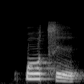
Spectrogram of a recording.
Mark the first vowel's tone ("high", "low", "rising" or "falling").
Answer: high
